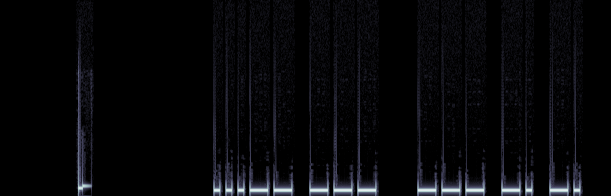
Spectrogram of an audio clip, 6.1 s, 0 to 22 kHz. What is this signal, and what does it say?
Morse code, heard as a keyed tone, about 20 wpm, 700 Hz. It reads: 3O ONN
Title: Winter Field Day Exchanges 20wpm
